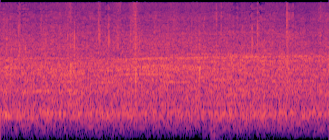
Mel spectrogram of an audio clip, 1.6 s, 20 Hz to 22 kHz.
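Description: Arena crowd at a UFC fight cheering and applauding at the end of a full 25-minute bout, a dense steady roar of clapping and shouting that fills the whole moment.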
